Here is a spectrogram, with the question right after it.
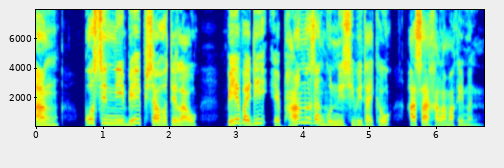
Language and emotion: Bodo, surprised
